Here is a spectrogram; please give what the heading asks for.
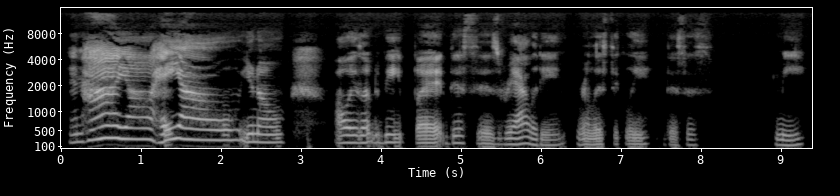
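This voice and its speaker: A man's voice: mid-range voice, gravelly, dark tone, no echo, muffled recording. A man hosting a casual solo podcast, talking candidly and encouraging himself. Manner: candid, self-encouraging, laughs between thoughts. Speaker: podcast host.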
